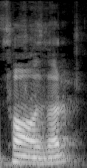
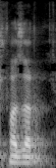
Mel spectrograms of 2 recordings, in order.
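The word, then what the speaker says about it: father: اب يعني فاذر، فاذر، مش فازر، فاذر. انا الاي بيعمل لي صوت الا اه، فاذر.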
